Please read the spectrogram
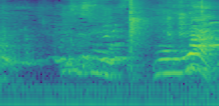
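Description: Voices laughing and calling out, with a couple of sharp hand claps.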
